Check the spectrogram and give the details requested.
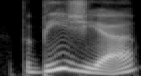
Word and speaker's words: Babesia: Babesia, pronounced Babesia, is a tick-borne parasite that affects wild animals.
